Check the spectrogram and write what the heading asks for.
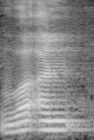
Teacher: نون ساکن کے بعد حروف حلقی میں سے حمزہ آیا ہوا ہے، اس لیے بغیر غننے کے جلد اظہار کر کے پڑھیں گے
